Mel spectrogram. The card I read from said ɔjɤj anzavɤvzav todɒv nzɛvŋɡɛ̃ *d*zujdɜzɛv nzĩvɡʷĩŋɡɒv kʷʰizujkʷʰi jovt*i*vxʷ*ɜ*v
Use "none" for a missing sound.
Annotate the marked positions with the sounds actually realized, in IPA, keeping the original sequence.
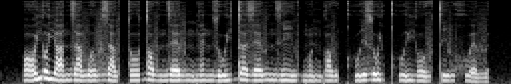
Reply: n, i, ɛ

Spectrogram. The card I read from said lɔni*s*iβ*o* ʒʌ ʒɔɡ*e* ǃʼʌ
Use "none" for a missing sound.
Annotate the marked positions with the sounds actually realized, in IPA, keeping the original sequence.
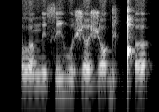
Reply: s, u, ɛ

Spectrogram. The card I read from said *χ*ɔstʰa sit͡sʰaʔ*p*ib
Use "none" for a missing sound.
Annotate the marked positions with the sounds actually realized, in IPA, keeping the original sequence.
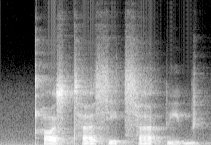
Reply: qʰ, p

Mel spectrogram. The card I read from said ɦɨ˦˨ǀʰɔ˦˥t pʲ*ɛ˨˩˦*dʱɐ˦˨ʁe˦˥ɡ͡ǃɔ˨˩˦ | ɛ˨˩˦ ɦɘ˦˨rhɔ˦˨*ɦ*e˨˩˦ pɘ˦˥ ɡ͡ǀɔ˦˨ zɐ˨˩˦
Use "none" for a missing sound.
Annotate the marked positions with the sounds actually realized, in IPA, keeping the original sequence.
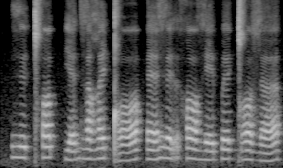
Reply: ɛ˨˩˦, ɦ

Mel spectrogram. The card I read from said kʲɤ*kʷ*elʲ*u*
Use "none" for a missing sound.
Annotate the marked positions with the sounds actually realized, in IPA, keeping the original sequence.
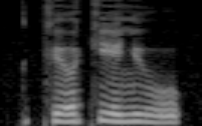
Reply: kʲ, u

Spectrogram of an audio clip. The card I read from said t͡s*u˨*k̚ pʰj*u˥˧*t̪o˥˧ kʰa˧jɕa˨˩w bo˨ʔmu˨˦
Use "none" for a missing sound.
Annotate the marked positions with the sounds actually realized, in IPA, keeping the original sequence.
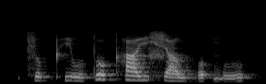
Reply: u˨, u˨˩

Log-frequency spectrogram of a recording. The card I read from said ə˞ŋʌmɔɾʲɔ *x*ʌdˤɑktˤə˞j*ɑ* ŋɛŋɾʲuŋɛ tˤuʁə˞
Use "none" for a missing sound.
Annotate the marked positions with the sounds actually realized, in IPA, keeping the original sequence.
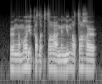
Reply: k, ɑ

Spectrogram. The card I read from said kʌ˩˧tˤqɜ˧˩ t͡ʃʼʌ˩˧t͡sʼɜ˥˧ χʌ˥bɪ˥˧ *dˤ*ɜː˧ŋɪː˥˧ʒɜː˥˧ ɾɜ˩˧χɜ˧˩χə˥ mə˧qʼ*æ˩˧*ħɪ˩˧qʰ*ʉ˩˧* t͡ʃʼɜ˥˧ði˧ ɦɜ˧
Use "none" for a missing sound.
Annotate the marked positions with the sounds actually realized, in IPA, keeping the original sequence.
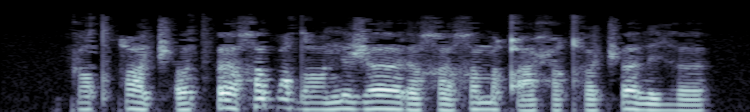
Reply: dˤ, æ˩˧, u˩˧

